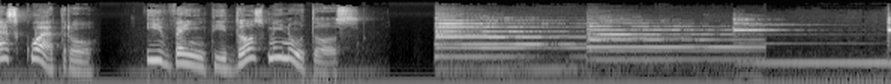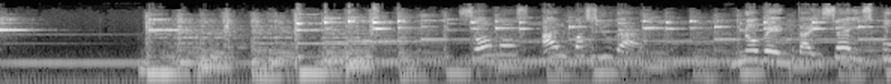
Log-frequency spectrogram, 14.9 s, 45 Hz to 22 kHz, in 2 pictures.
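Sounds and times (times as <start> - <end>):
speech: 0.0 - 3.7, 12.0 - 14.8
church bells ringing: 3.6 - 9.1, 9.9 - 14.8.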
